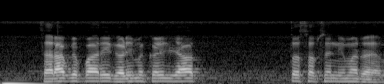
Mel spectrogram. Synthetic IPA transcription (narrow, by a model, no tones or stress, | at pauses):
sɐɾaːp̚kepaːɾiɡʱɐɽimẽkɐild͡ʒaːt | t̪ːosɐbsenɪməɾɾəɦe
